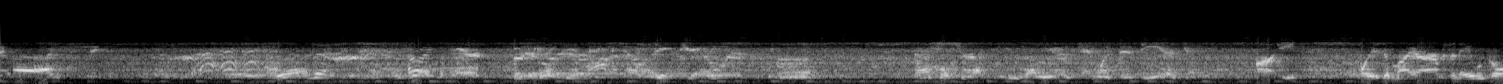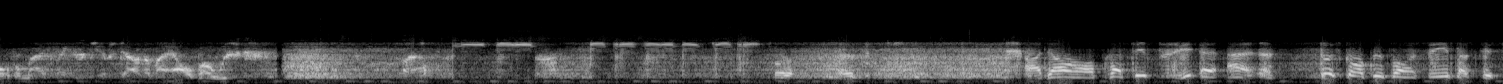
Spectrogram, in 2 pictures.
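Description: Voices of distant CB stations coming from a Yaesu FT-450 transceiver's speaker as it is tuned across 27 MHz channels: thin, narrow-band radio speech with noise, none of it clearly intelligible. A few short high beeps come about two-thirds of the way through.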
